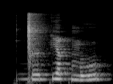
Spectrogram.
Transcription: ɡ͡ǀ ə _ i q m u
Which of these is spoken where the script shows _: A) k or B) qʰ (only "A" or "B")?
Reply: A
